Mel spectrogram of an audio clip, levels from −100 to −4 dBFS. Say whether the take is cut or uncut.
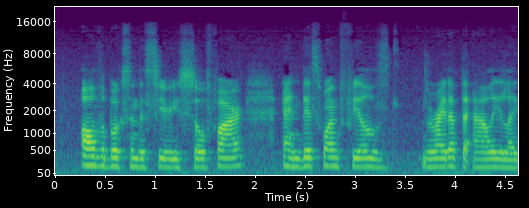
uncut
